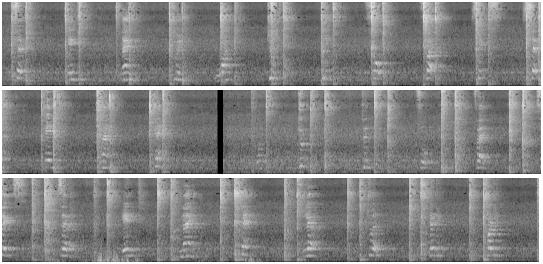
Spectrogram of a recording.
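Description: Gloved punches smacking into a red padded target mitt in a rapid, steady series of about one to two strikes a second. Short vocal sounds come with many of the strikes.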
